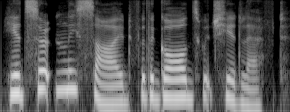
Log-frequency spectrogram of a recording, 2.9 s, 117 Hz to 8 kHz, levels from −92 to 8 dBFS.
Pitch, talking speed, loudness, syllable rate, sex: 200 Hz, 225 wpm, -18 LUFS, 5.0 syllables/s, female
